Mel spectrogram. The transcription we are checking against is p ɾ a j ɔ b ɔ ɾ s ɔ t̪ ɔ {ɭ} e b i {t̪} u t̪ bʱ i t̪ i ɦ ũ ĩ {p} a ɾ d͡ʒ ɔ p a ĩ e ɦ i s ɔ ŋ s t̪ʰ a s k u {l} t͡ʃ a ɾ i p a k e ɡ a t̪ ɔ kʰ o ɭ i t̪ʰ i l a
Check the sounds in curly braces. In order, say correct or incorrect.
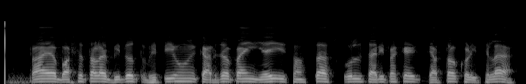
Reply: correct, incorrect: d̪, incorrect: k, correct

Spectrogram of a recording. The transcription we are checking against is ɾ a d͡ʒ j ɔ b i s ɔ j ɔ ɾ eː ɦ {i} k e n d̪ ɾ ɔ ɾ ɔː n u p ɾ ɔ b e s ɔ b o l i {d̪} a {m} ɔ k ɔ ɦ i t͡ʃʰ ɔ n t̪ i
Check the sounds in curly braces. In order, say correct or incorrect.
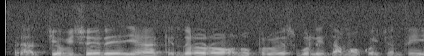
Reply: incorrect: a, correct, correct

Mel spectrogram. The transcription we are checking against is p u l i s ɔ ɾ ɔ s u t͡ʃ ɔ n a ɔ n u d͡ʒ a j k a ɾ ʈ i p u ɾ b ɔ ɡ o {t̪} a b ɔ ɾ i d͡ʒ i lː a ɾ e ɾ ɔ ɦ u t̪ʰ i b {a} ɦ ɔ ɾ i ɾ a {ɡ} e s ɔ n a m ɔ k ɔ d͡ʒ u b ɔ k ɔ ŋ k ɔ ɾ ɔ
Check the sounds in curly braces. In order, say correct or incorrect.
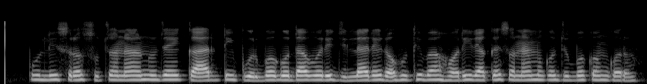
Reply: incorrect: d̪, correct, incorrect: k

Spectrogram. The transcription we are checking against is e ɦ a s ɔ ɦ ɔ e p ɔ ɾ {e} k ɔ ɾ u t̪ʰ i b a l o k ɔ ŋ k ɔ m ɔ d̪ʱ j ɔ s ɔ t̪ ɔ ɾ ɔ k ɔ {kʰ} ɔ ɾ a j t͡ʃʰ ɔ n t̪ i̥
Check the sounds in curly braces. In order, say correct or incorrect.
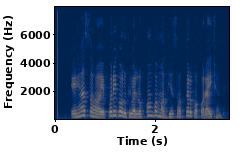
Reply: incorrect: i, incorrect: k

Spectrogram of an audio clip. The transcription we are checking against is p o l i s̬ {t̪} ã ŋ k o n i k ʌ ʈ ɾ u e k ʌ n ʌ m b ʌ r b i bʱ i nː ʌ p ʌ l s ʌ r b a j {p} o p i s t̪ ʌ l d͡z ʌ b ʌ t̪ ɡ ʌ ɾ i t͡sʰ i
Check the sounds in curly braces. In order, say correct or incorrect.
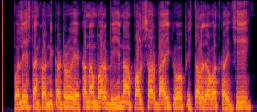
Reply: correct, incorrect: k

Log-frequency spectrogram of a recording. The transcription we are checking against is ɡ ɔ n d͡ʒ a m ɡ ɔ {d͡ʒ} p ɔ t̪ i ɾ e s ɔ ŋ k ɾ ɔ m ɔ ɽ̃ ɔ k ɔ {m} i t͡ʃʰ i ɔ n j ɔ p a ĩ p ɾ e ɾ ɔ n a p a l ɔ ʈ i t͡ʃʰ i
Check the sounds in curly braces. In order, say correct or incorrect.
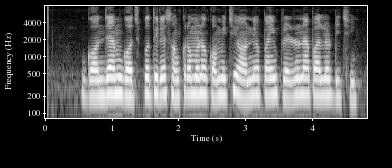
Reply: correct, correct

